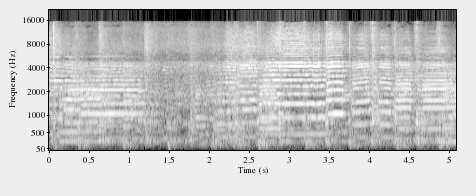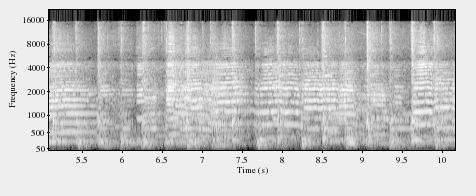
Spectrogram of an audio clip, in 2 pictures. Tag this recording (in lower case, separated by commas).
speech, music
